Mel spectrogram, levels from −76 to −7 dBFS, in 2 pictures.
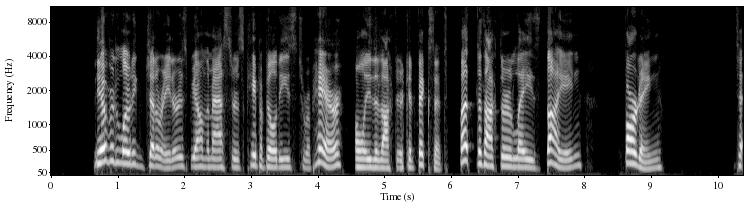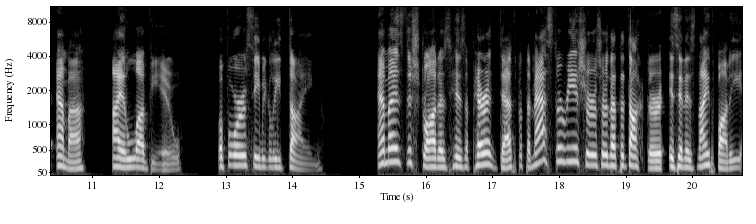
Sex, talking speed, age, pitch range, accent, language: male, 145 wpm, 30-49, 150-205 Hz, American, English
